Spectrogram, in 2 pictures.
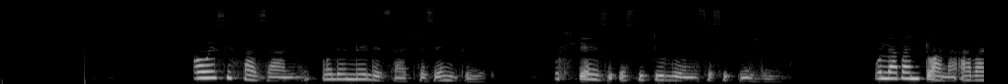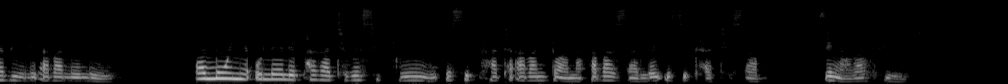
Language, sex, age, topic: North Ndebele, female, 36-49, health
